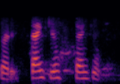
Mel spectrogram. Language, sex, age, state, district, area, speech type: Kannada, female, 18-30, Karnataka, Chitradurga, rural, conversation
